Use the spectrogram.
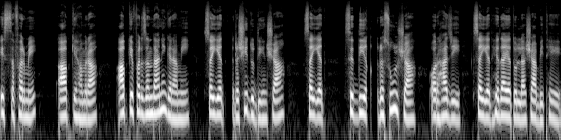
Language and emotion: Urdu, neutral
